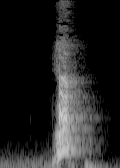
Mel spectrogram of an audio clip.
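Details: A Great Pyrenees, Golden Retriever and Jack Russell terrier mix puppy, while playing, gives one sharp, bright bark, loud and quick, fading within a fraction of a second.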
